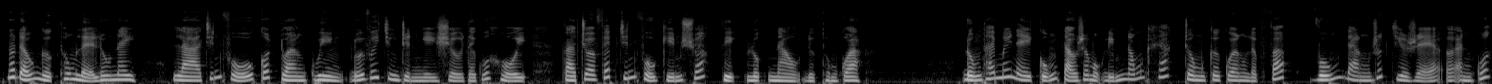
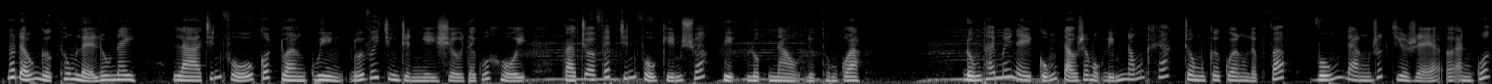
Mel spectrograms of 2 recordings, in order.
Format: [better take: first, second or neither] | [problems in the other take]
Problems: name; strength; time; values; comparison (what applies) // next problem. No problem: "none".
first | phone ringing; noticeable; from 5 to 11 s; peak 9 dB below the speech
